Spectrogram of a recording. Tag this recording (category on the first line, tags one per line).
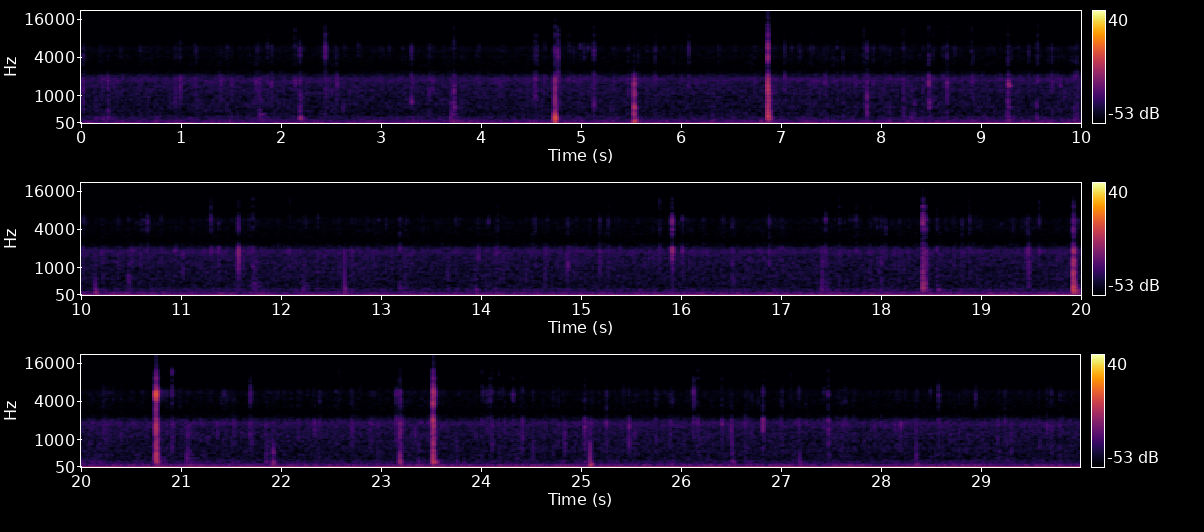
Soundscapes > Nature
field-recording
natural-soundscape
nature
raspberry-pi
soundscape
